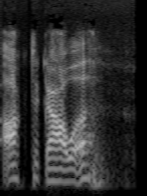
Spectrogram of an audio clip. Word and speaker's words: Akutagawa: Akutagawa? – I think they pronounce it Octagawa. – Yes, Octagawa.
